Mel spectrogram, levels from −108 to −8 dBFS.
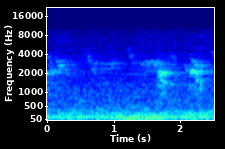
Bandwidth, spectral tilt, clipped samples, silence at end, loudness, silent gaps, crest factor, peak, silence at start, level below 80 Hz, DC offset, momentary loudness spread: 10.5 kHz; -5.5 dB/octave; under 0.1%; 0 s; -63 LUFS; none; 14 dB; -48 dBFS; 0 s; -72 dBFS; under 0.1%; 6 LU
